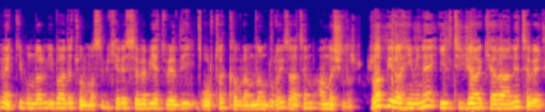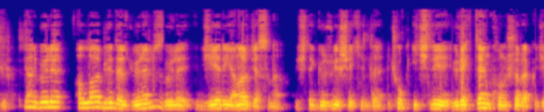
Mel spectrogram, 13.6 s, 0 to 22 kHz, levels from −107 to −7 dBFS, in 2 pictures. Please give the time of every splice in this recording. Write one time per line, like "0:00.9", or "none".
0:02.5
0:08.1
0:08.8
0:11.0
